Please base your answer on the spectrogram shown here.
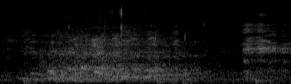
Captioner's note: audience laughing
